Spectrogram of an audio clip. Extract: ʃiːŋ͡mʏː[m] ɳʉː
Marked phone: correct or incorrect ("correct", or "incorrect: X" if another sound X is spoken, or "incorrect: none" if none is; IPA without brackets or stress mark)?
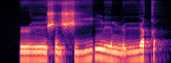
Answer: correct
